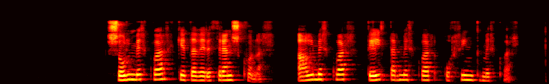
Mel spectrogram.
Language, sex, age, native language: Icelandic, female, 40-49, Icelandic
